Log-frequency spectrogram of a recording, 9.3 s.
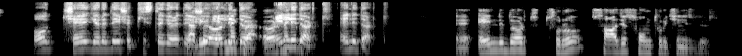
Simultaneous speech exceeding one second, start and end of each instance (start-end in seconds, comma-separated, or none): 2.3-3.9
